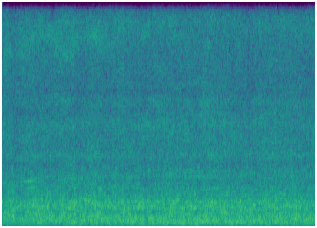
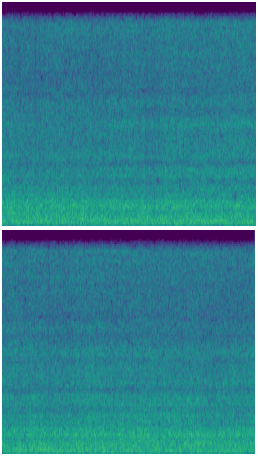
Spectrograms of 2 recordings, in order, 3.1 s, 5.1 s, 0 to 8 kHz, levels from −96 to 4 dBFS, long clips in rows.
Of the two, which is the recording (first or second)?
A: second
